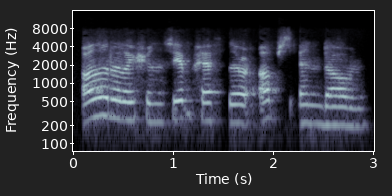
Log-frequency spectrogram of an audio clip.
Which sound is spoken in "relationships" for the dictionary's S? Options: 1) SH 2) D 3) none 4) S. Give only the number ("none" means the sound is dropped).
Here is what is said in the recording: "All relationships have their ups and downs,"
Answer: 3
